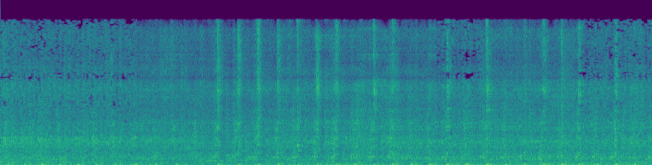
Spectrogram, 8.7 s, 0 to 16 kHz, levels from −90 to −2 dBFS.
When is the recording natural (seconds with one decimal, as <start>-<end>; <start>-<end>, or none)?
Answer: 0.0-1.8; 5.8-6.4; 7.7-8.7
